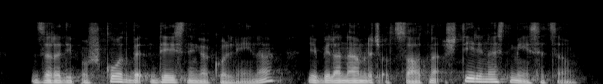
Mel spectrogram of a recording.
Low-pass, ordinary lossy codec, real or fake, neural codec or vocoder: 7.2 kHz; none; fake; codec, 16 kHz, 4.8 kbps, FACodec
